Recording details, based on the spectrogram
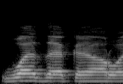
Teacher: واو واو کے لیے میں کہتا ہوں ہمیشہ شفتین گول، دونوں ہونٹ ان کو شفتین کہتے ہیں۔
